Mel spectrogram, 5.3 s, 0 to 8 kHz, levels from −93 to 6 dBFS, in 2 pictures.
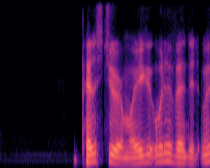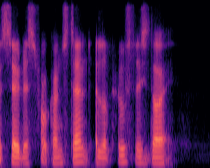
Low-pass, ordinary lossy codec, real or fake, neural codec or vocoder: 7.2 kHz; Opus, 32 kbps; fake; codec, 16 kHz in and 24 kHz out, 0.9 kbps, LongCat-Audio-Codec, four codebook decoder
